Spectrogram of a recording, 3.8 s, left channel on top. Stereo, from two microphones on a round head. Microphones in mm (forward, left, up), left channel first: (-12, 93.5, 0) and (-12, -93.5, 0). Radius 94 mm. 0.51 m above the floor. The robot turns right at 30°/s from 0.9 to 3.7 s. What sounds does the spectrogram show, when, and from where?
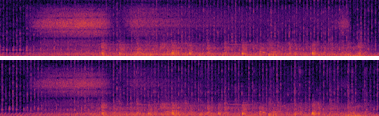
0.2 s breathing: 15° left; by 3.5 s 95° left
